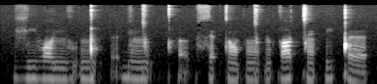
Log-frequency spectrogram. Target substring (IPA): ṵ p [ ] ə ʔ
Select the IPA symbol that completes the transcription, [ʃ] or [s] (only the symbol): s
